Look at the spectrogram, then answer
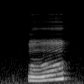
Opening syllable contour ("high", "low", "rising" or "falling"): rising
